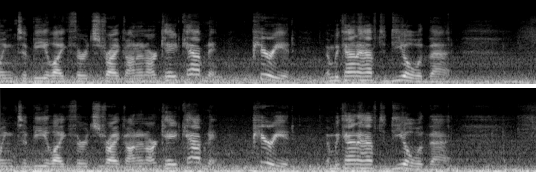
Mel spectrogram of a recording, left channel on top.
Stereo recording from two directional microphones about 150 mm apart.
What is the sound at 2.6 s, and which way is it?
Speech, 25° left (ahead or behind).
